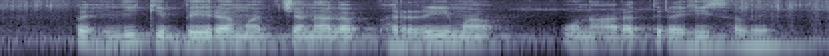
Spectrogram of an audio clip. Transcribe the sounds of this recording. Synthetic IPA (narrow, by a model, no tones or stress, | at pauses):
pəɦlikebeːɾãmãt͡ʃɐnələbʱəɾːimã | ʊnaːɾət̪ɾəɦisəʋeː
